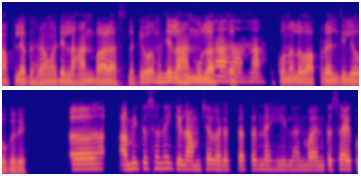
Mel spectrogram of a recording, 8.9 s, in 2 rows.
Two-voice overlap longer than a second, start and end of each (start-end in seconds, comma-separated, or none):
none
